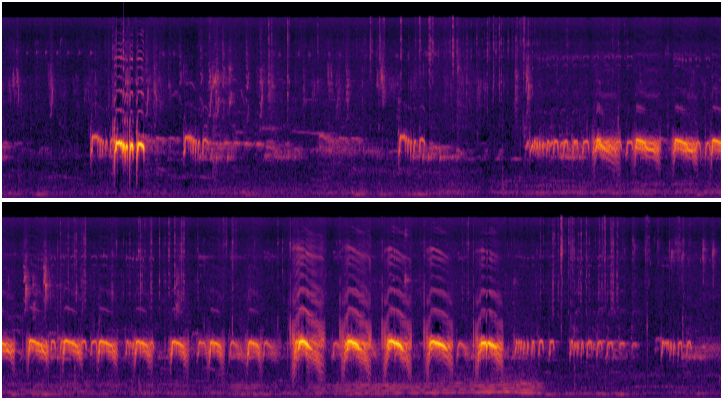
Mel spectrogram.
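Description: A local zebra dove (perkutut) cooing with a big voice. A couple of loud coos come near the start, then from about ten seconds in a long run of evenly spaced coos follows, about three every two seconds and loudest near the end, before trailing off into softer, quicker notes.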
